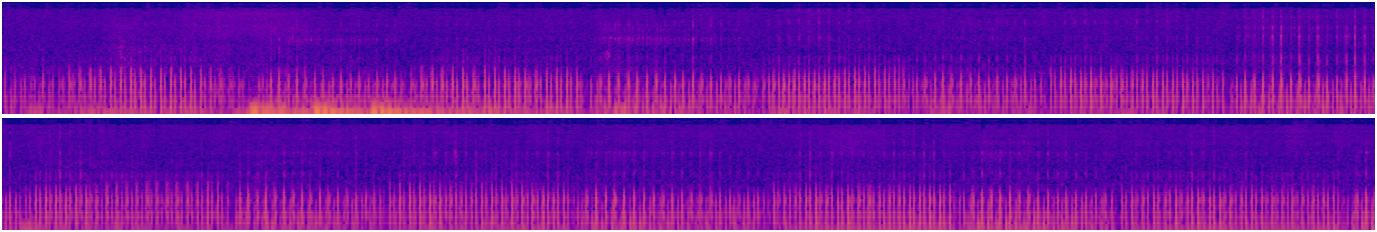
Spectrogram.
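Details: Purring cat with a deep humming rumble that rises and falls in regular breaths under a second apart, a louder burst near the start, then even and continuous.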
